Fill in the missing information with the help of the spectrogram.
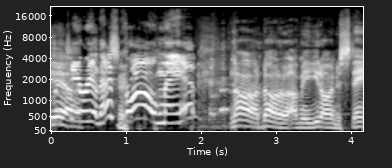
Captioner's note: chuckles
